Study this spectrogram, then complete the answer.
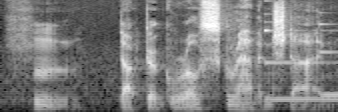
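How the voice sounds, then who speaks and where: A man speaks in a cartoonish character voice. Music plays in the background. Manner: cold, clipped.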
